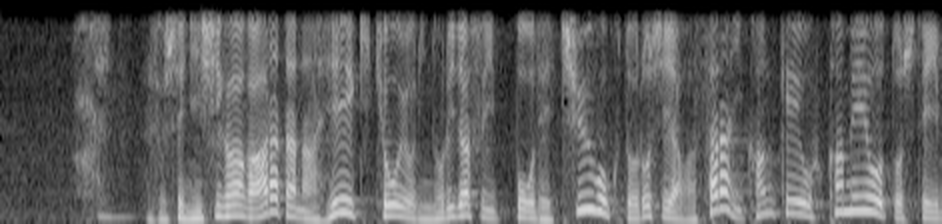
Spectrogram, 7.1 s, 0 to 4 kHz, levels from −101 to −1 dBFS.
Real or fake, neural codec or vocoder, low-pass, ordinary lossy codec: real; none; 3.6 kHz; none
